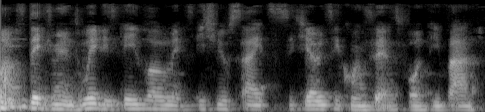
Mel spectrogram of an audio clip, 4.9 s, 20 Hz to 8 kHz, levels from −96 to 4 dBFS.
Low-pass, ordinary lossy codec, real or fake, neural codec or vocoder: 7.2 kHz; AAC, 32 kbps; fake; codec, 24 kHz, 0.9 kbps, WavTokenizer, medium music audio release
